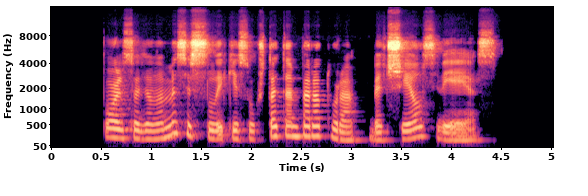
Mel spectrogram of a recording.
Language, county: Lithuanian, Telšiai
